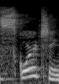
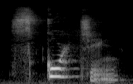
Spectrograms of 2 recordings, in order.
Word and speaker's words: scorching: say it's scorching today and scorching has a stress on the first syllable scorching scorching and number five the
